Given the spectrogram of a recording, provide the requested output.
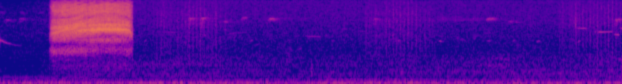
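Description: A burrowing owl gives one harsh, rasping hiss lasting under a second that mimics a rattlesnake, over a steady low background rumble.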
